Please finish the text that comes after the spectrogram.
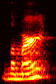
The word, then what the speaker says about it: Lamert: you very much miss i keep saying your last name wrong it's lamert yeah okay i'm sorry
